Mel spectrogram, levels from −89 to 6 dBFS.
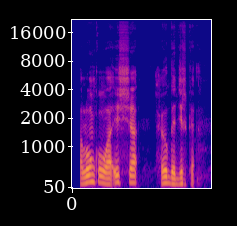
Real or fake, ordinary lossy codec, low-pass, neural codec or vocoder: real; none; none; none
